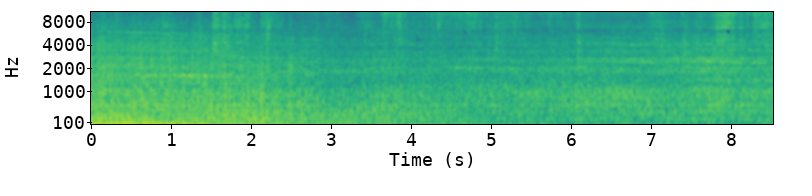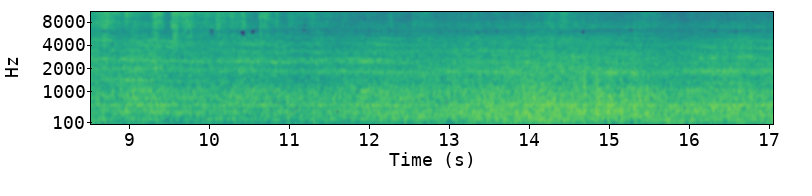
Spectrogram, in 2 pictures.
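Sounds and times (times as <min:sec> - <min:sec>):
low locomotive engine: 0:00.0 - 0:17.0
steel wheels rushing on rail: 0:00.0 - 0:17.0.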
